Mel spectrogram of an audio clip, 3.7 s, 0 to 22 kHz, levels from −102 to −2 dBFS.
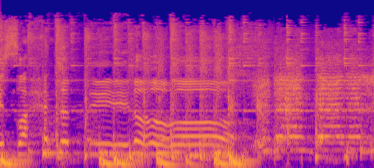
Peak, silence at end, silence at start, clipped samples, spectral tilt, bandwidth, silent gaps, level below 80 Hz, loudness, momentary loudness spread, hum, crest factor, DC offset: -10 dBFS; 0 s; 0 s; under 0.1%; -3 dB/octave; 17 kHz; none; -38 dBFS; -26 LUFS; 3 LU; none; 16 dB; under 0.1%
